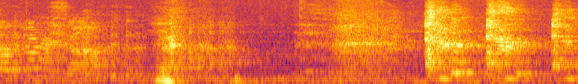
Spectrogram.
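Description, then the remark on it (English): A listener during a sermon, trying not to cough, coughs in short, muffled bursts, several stifled coughs spaced a second or so apart, quiet. “If you just need to cough really loud, go ahead.”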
